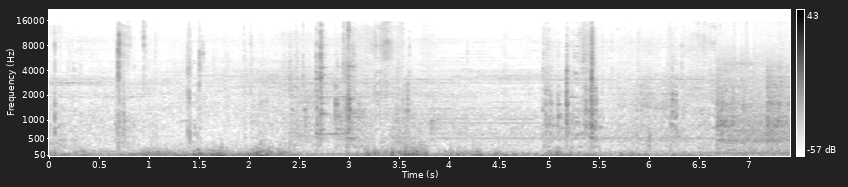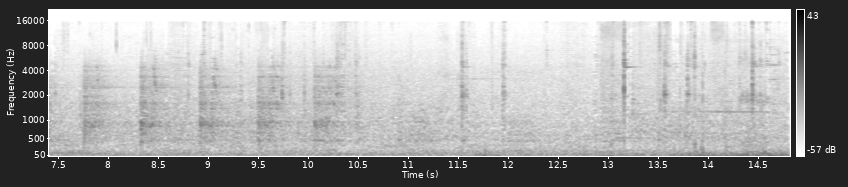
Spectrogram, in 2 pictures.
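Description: Hand auger being turned down into soil: quiet scraping and scattered clicks as the bucket cuts into the ground.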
